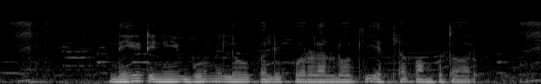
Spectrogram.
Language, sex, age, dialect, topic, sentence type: Telugu, male, 25-30, Telangana, agriculture, question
